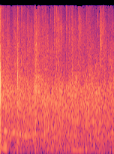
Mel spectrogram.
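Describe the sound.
Audience applause, a steady wash of clapping with a couple of sharper individual claps standing out.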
